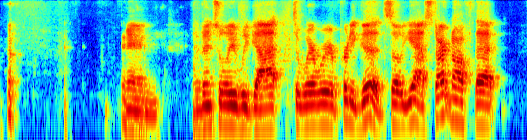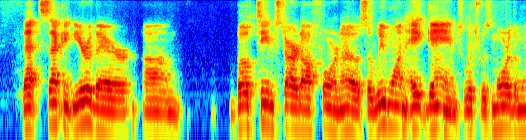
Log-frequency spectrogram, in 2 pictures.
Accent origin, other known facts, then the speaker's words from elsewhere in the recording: Indiana, United States; also born or lived in Colorado; now in Virginia, United States; I'm from Indiana and high school basketball is king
